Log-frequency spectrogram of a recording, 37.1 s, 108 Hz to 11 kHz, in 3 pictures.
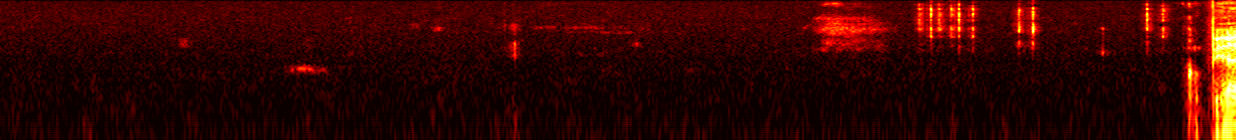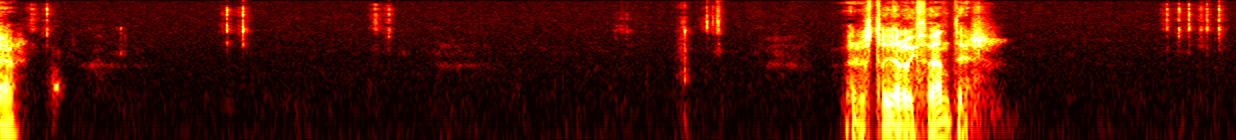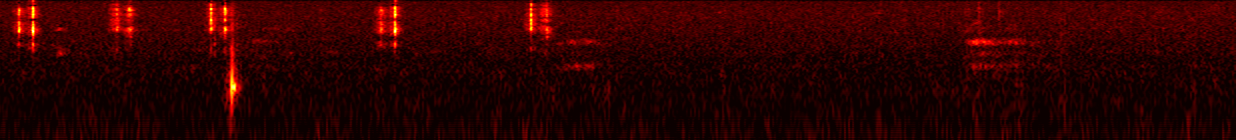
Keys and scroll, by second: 8.3 Return.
